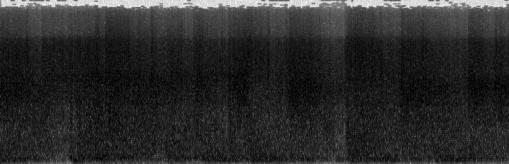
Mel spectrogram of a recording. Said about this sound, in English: Under the barrage of machine gun fire and explosions, Sergeant Early keeps low as he hurries past the trees.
